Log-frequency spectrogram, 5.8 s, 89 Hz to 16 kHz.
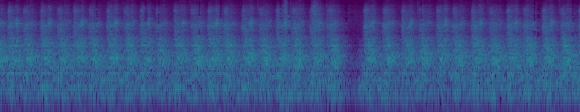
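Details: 1967 VW Bug, big-bore 2387cc engine, cold day (~15°F), after fuel delivery fix: rapid uneven cranking, about three beats a second, brief dip, no clean catch; spark weak on test light, owner suspects ignition.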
